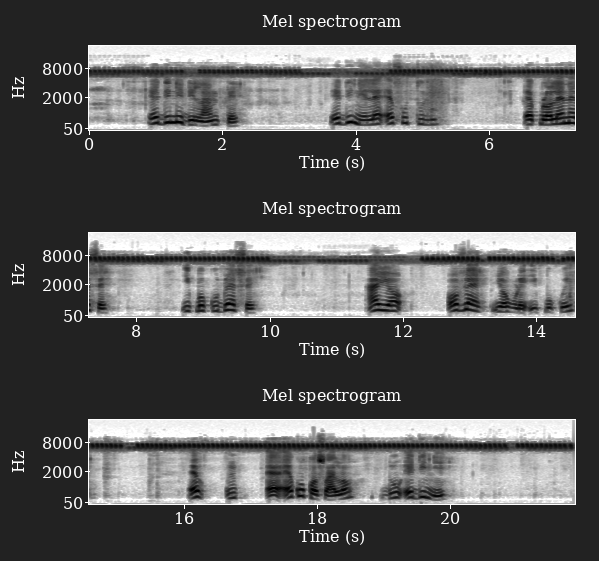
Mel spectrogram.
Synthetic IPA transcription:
e˦di˦nĩ˦dɪ˨la˨ŋ̩˦t̪ɛ˨ | e˦di˦nĩ˨e˨lɛ˦ʔɛ˦fu˦t̪u˦li˦ | ɛ˨k͡plɔ˨lɛ˦nɛ̃˦fɛ˨ | i˨k͡po˨ku˨ɖʊ˦ɛ˦˨fɛ˨ | a˨jɔ˦ | o˦vlɛ˦˨jɔ˨wlɛ˨ʔi˨k͡po˨ku˨e˦˨ | ɛ˦kʊ˦kɔ˨su˨a˨lɔ˦ɖʊ˦ʔe˦di˦nĩ˨e˨

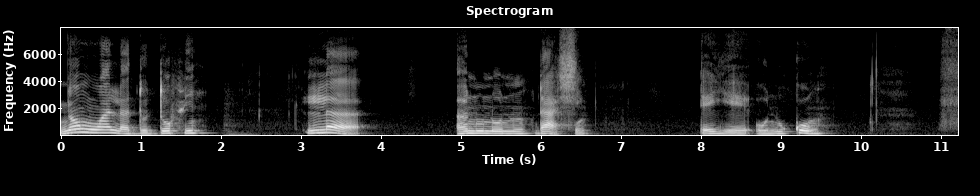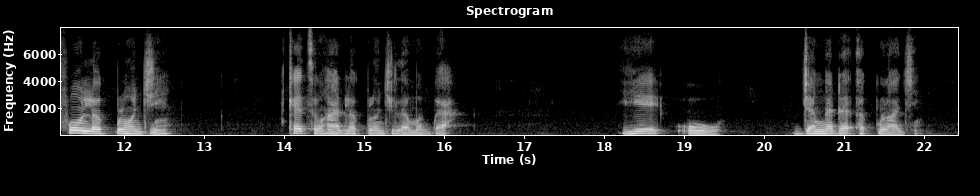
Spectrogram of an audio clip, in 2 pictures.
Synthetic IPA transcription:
ɲɔ̃˦ŋũ˦a˦lə˨d̪o˨d̪o˦ɸi˦ | lə˦ | ə˦nũ˦nõ˦nũ˦ɖa˦a˨ʃĩ˦ | e˦je˦wo˨nũ˦ko˦m | fõ˦lə˨k͡plɔ̃˦d͡ʑi˦ | kɛ˦te˨wo˦ɦã˦lə˨k͡plɔ̃˨d͡ʑi˦lə˨mə̃˨ɡ͡ba˨ | je˦wo˨ | d͡ʒə˦ŋə̃˦ɖə˦ʔə˨k͡plɔ̃˨a˨d͡ʑi˦

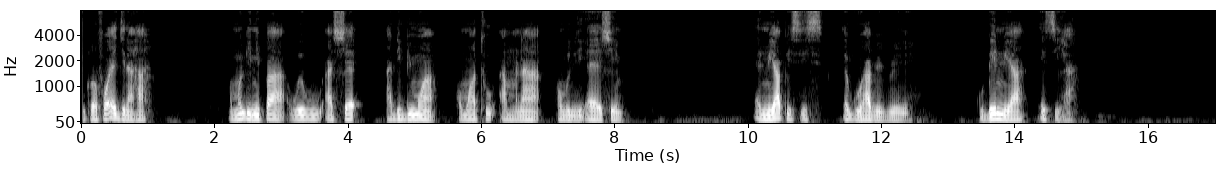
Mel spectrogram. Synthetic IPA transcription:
ŋ̩˨kʰu˨ɾɔ˨fɔ˦ɛ˦d͡ʑɪ˨nã˨ɦa˦ | ɔ˨mʊ̃˦di˨nĩ˦pʰa˦a˨wʊ˦æ˦wu˦a˨ɕɛ˦ | a˨dɪ˦bi˦mʊ̃˦a˨ | ɔ˨mʊ̃˦a˦tʰʊ˦a˨mɪ̃˨nãː˦˨ | ɔ˨mʊ̃˨di˨ʔɛ˨ɛ˨ɕẽ˦˨m˨ | æ˨nũ˨a˦pʰi˨si˨s | æ˦ɡu˨ɦa˦be˨bɾeː˨ | kʰu˨be˦nʊ̃˨a˦e˦si˨ɦa˦

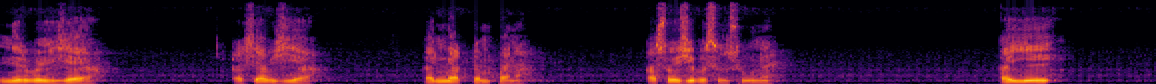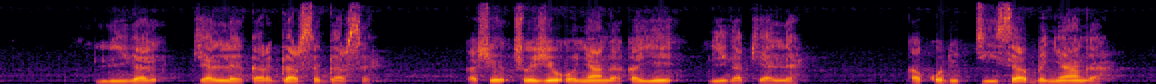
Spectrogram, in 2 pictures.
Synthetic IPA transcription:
nɨ˦ɾɨ˦bɨ˦n̩˨ʒɛ˦ja˨ | ka˨ʃɛ˦bʒi˦ja˨ | ka˦ɲa˦ɾtɨ˦mpa˨na˨ | ka˨so˦ʒɪ˦bɨ˨sʊ˨n˨suː˦nɨ˦ | ka˦jɛ˦ | liː˨ɡa˨ | pi˨ɛ˨lːɨ˦ka˨ɾɨ˨ɡa˦ɾɨ˦sɨ˦ɡa˨ɾɨ˨sɨ˨ | ka˨˦so˦ʒɪ˦ʔo˨ɲaː˦ŋɡa˨ka˦jɛ˦ | liː˨ɡa˨pi˨ɛ˨lːɨ˦ | ka˨ko˨dɨ˨tiː˨sa˦bɨ˨ɲaː˦ŋɡa˨

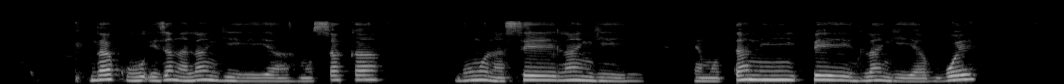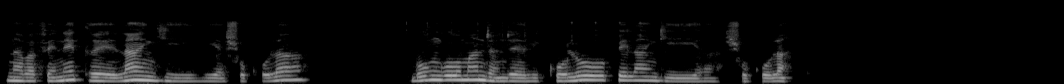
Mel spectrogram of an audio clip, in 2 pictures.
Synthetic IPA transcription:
nda˦ko˨e˨za˦na˨la˦ŋɡi˨ja˨mo˨sa˦ka˦ | bɔ˦ŋɡo˦na˨se˦la˦ŋɡi˨ | ja˨mo˨ta˦ni˦pe˦la˦ŋɡi˨ja˨bwe˦ | na˨ba˨fɛ˨nɛ˦tʁe˨la˦ŋɡi˨ja˨ʃo˨ko˨la˦ | bɔ˦ŋɡo˦ma˦nd͡ʒa˨nd͡ʒa˨ja˨li˨kʰo˨lo˦pe˦la˦ŋɡi˨ja˨ʃo˨ko˨la˦

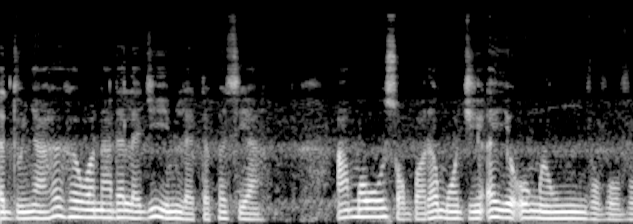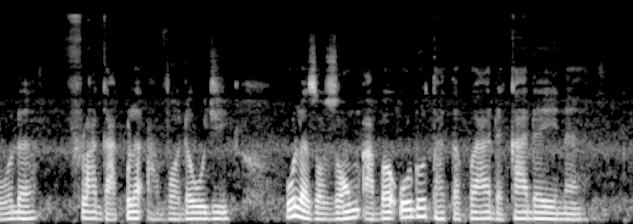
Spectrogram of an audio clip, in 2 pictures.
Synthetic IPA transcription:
ə˨d̪u˨ɲã˨ɣə˦ɣə˦wɔ˦nã˦ɖə˦lə˨d͡ʑi˦ji˦mlə˨t̪ə˨ɸə˦si˨a˨ | a˨mə̃˦wo˦zɔ˨ɡ͡bɔ˨ɖə˦mɔ̃˦d͡ʑi˦ʔə˦jɛ˦wʔo˦ŋlũ˦ŋũ˦vo˨vo˨vo˨˦ɖə˦ | fla˦ɡa˨k͡plə˦ʔa˨vɔ˨ɖə˦wo˦d͡ʑi˦ | wo˦lə˨zɔ˨zɔ˨˦ma̰˨bə˦wʔo˦ɖo˦t̪a˨t̪ə˨ɸə˦a˨ɖə˨ka˦ɖə˦ɛ˨nɛ̃˨

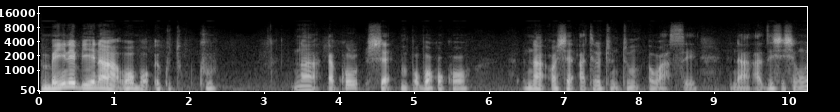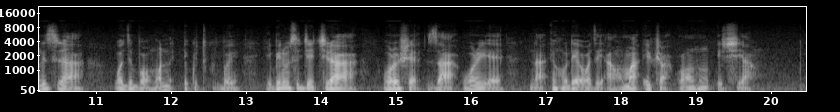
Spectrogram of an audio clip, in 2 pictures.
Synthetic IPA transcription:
m̩˨be˨ɲĩ˦ne˦bi˨˦e˦nã˦a˨wʔɔ˦bɔ˨ʔæ˨kʰu˨tʰu̥˨kʰu˦ | nã˨ɛ˨kʰʊ˦ɾɕɛ˨m̩˨pʰɔ˨bɔ˦kʰɔ˨kʰɔ˦ | nã˨ʔɔ˦ɕɛ˦ʔa˨tʰɪ˨ɾɪ˦tʰũ˨n˨tʰũ˦m˦wɔ˨a̰˨sɪ˦nã̰˨ʔa̰˨d͡zɪ˦ɕi˨ɕɛ˨wʊ̃˦ɾɪ˦t͡sʰi˦ɾa˦a˨ | wɔ˦dɪ˦bɔ˨ɦʊ̃˦n˦e˨kʰu˨tʰu̥˨kʰu˦˨bɔ˨˦je˨bi˦nʊ̃˦m˦sʊ˦d͡ʑe˨t͡ɕʰi˦ɾa˦˨ | wɔ˦ɾɪ˦ɕᶣɛ̰˨zaː˨wɔ˦ɾɪ˦jɛ˨ | nã̰˨ɛ˦ɦʊ̃˦dɛ˦˨wɔ˨dɪ˦ʔa̰˨hʊ̃˦mã˦ʔe˦t͡ɕᶣa̰˨wɔ̃˦n˦ɦʊ̃˦e˨t͡ɕi˨a̰˨

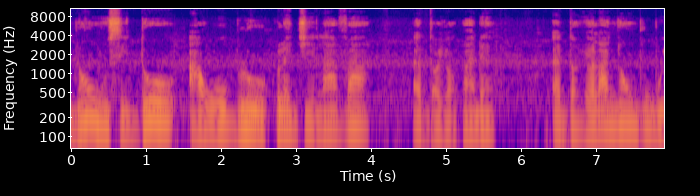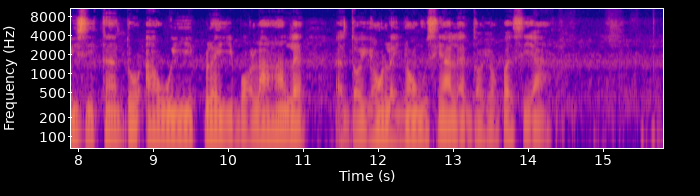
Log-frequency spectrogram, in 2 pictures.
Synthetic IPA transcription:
ɲɔ̃˦ŋũ˨si˨d̪o˦a˨wo˨blo˦˨k͡plə˦d͡ʑĩ˨la˦va˦ | ə̰˨d̪ɔ˨jɔ˨ɸa˦ɖə˦ | ə̰˨d̪ɔ˨jɔ˨la˦ɲɔ̃˦ŋbu˦bu˨ji˦si˨kɛ̃˦d̪o˦ʔa˨wo˨ji˨k͡plə˦ji˨bɔ˨la˦ɦã˦lə˨ | ə̰˨d̪ɔ˨jɔ̃˨˦ŋlə˨ɲɔ̃˦ŋũ˨si˨a˨lə˨d̪ɔ˨jɔ˨ɸə˦si˨a˨

